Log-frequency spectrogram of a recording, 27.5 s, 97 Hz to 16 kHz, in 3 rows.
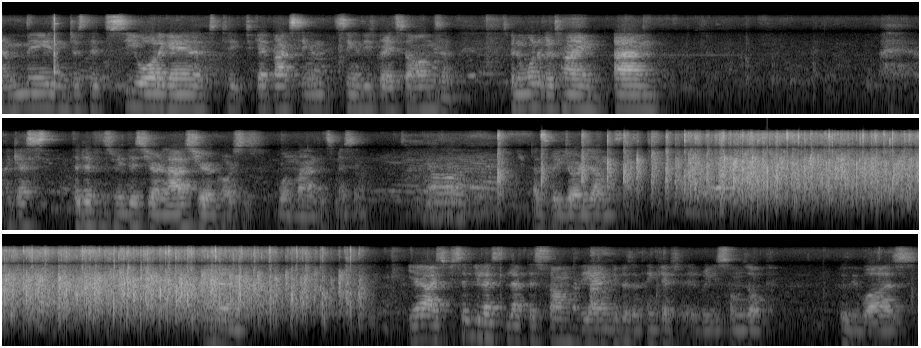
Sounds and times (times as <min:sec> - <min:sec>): Speech: 0:00.0 - 0:06.6, 0:09.2 - 0:15.4, 0:20.4 - 0:20.8, 0:22.4 - 0:26.1, 0:26.7 - 0:27.5.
